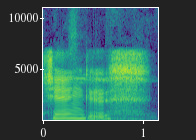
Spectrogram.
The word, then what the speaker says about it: Cengiz: So Okay, fun fact about just cut the pineapple into more those people is that Yolanda been saying Cengiz for years, right? His name is actually Cengiz.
